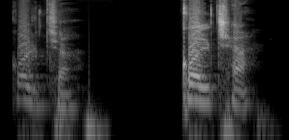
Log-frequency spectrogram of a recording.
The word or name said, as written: colcha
